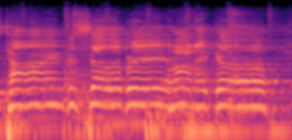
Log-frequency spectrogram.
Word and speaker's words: Hanukkah: So tell George Gomez and Ann Kaufmanica it's time to celebrate Hanukkah. It's not pronounced Chanukah. The C is silent in Hanukkah.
